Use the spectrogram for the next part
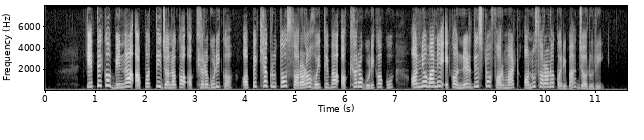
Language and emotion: Odia, neutral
